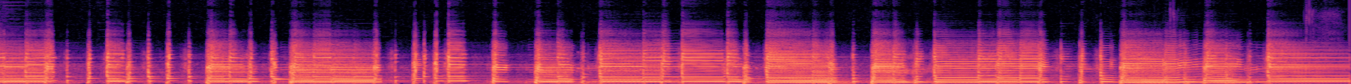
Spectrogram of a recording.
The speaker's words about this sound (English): It's worth noting that you're just playing a Gibson Les Paul and going straight into it. Yep. And then straight out of it, and we're just hearing nothing but the pedal. Yeah, absolutely. Yeah. There's no speakers. I'm not moving any air.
